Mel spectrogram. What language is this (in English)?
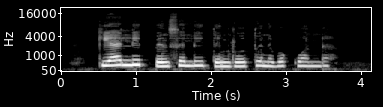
Kalenjin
